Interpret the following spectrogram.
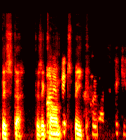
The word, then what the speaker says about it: Bicester: Which is spelled Bicester, but it's called Bicester because they can't speak.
